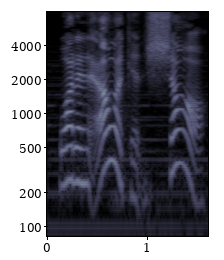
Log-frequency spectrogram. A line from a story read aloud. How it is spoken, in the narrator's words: she exclaimed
